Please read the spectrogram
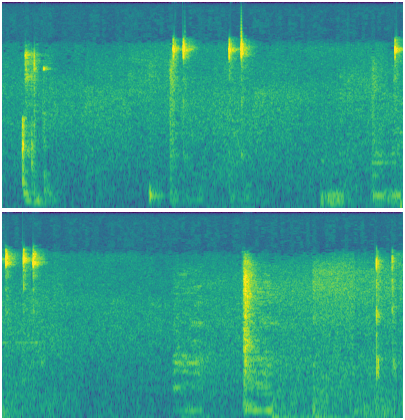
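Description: Faint, irregular computer keyboard keystroke clicks, about a dozen scattered taps over near silence, as a search term is typed.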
